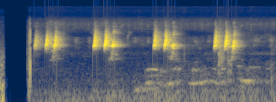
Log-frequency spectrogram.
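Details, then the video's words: Local quail giving clipped, bright triple notes, each group repeated roughly once a second, with a faint low hum and a few soft background sounds underneath. "batair sound"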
